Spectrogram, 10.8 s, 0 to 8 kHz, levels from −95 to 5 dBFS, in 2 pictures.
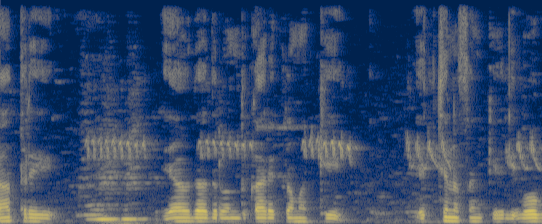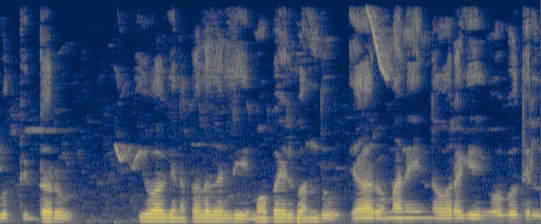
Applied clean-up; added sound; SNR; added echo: classical method log-MMSE.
